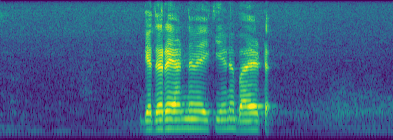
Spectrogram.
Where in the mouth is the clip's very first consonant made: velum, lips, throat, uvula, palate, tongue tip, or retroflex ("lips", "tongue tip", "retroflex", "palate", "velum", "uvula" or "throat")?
velum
